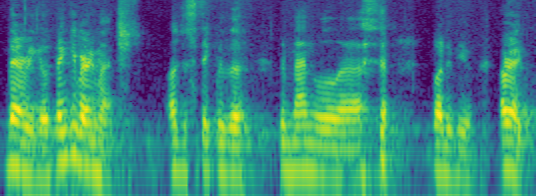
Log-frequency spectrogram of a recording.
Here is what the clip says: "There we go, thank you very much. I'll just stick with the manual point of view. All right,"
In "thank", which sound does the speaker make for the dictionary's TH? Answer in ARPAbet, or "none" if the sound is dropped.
TH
